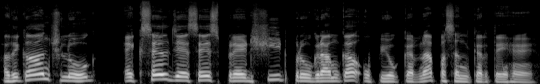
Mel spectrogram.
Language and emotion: Hindi, neutral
